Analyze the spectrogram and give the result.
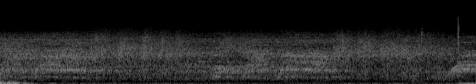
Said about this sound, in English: Pretty classy chant right back by the Huskies.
